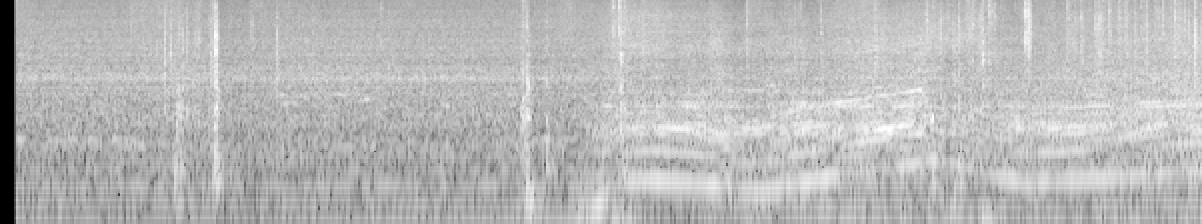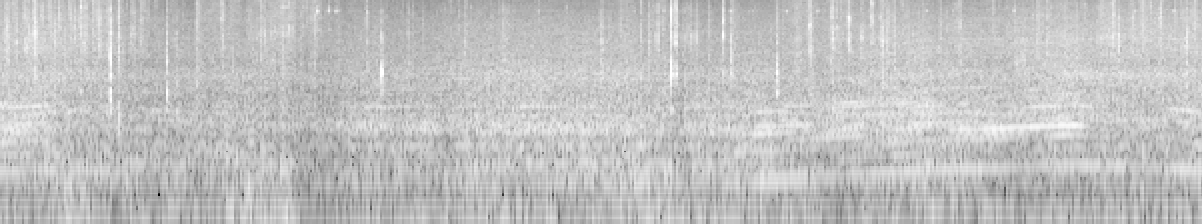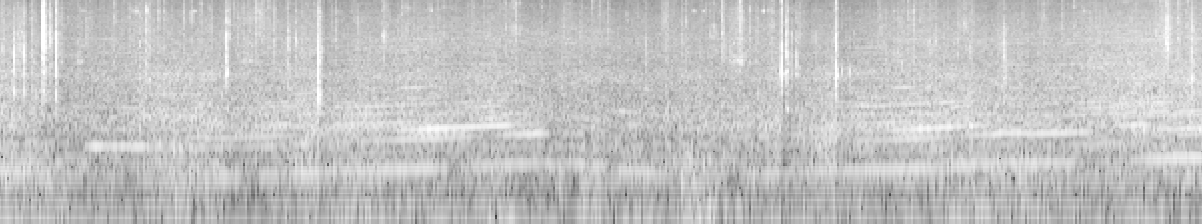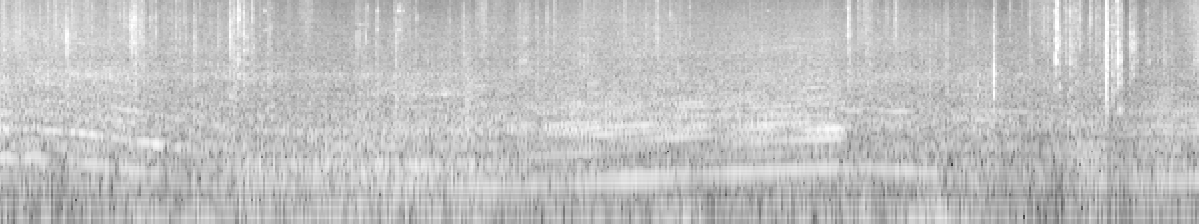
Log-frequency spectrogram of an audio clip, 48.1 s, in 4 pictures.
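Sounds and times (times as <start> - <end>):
car engine revving: 5.0 - 48.0
sharp clicks and rattles: 7.3 - 17.2, 17.9 - 43.8, 44.4 - 48.0.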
